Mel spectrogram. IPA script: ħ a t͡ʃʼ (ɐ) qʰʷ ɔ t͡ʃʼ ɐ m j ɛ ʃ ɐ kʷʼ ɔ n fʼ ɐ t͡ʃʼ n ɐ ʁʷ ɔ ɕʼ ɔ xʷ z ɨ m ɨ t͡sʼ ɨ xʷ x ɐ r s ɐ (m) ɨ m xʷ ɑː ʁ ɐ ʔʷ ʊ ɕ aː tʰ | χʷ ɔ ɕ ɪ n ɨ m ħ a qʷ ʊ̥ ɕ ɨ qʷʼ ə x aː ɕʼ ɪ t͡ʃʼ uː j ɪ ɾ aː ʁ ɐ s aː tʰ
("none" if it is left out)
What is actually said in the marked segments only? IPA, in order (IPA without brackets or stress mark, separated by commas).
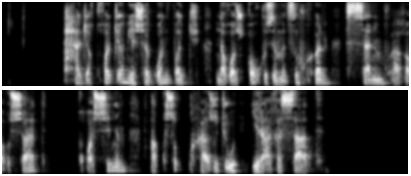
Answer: ɐ, n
